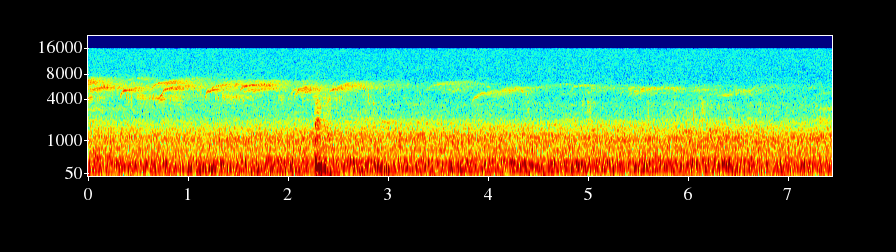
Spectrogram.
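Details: Common Swifts over urban Helsinki, Finland, on a summer evening at sunset in August 2015, give thin, high, shrill screams in quick overlapping bursts over a steady low rumble of wind or distant traffic, with one brief thump.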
